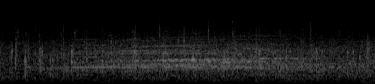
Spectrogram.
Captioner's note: applause and Cheering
